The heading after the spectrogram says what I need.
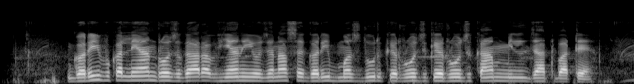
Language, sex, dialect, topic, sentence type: Bhojpuri, male, Northern, banking, statement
